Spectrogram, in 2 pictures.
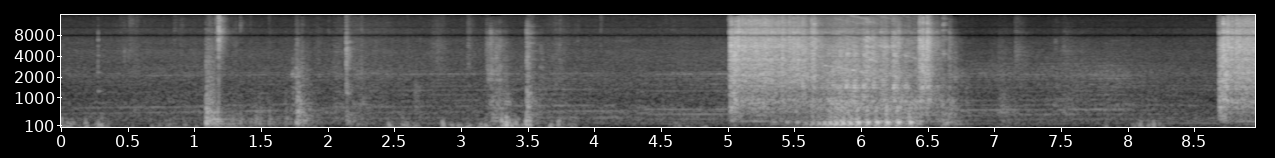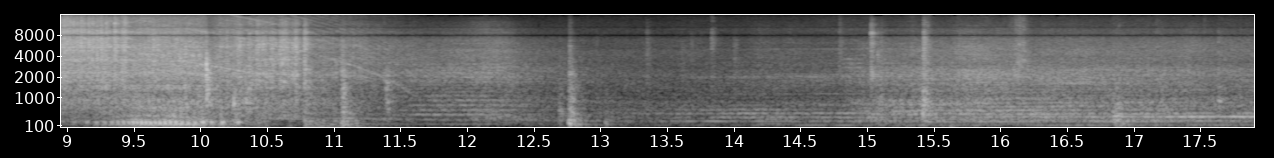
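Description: Peugeot TKR scooter two-stroke single-cylinder engine, with a 70cc Top Performance cylinder kit, being started on its first start. A first attempt about five seconds in runs for about a second and a half and dies. A second attempt about nine seconds in catches, and the engine keeps running, settling to an uneven idle that picks up a little near the end.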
